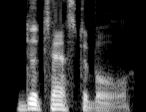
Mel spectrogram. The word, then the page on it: detestable: British English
